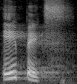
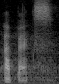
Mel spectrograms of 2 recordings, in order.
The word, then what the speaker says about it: APEX: finally convey to you its apex and not up X so rest assured I would like you to pronounce it as apex going forward and please let others whose you call it as a pets tell them it's apex please okay I don't have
